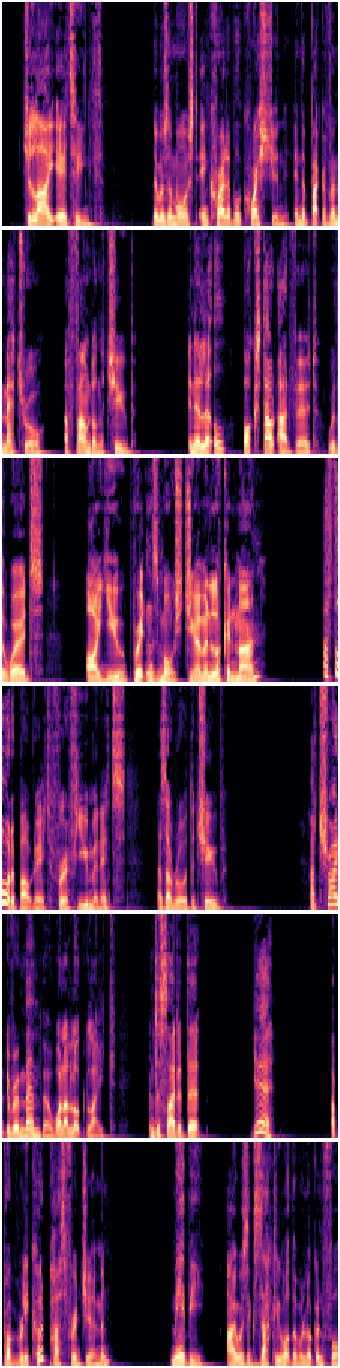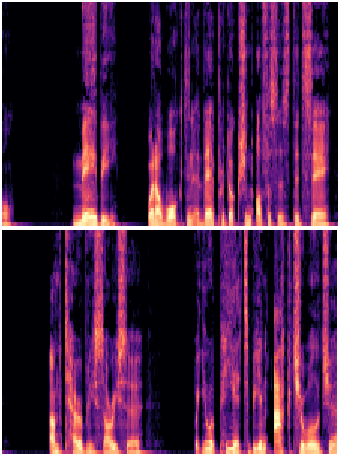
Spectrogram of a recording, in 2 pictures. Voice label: Narration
